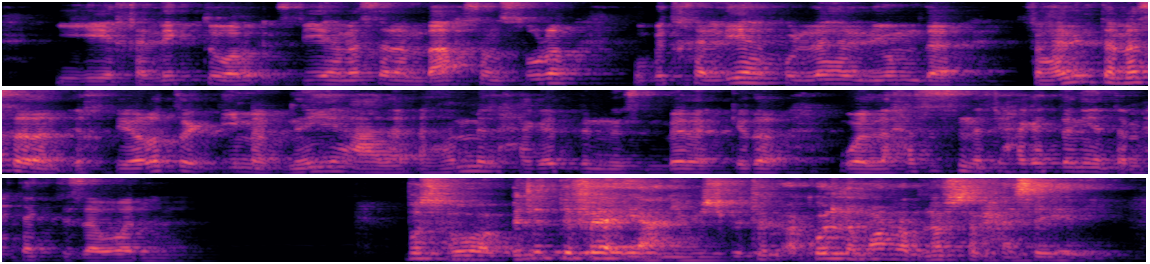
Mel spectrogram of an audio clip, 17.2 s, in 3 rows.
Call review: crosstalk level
none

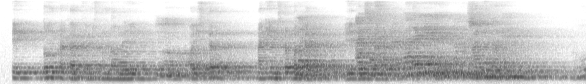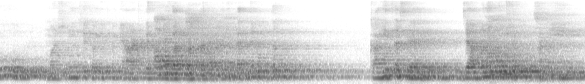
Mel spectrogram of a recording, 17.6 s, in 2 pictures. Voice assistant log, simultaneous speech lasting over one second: present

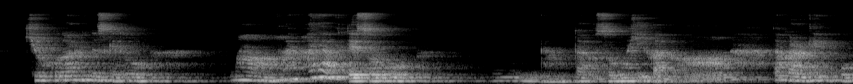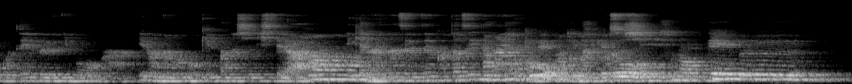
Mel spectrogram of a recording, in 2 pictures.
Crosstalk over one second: present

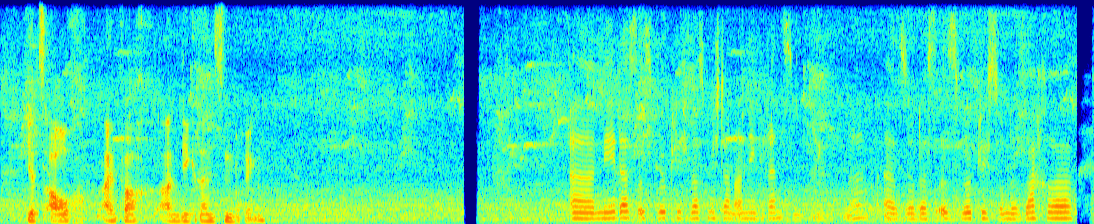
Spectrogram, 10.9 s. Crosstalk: none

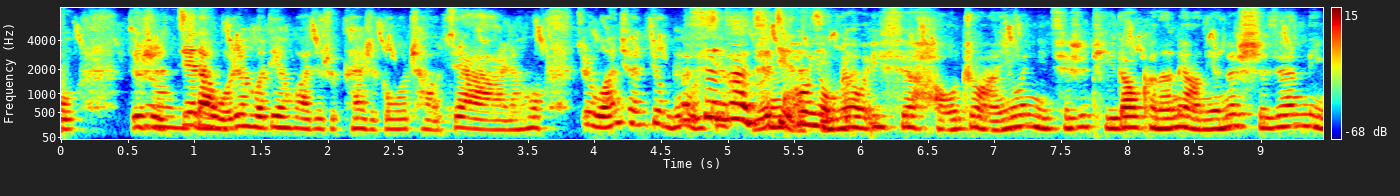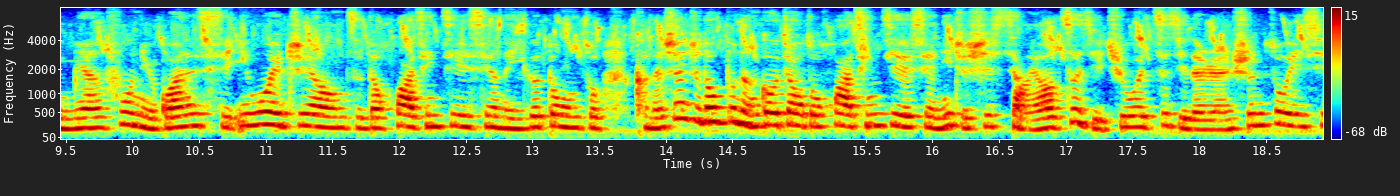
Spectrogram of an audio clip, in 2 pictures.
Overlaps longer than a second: present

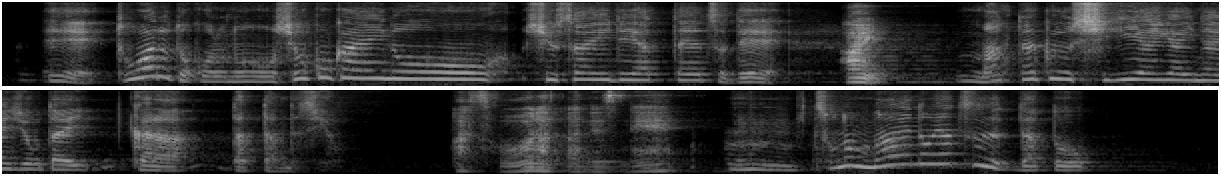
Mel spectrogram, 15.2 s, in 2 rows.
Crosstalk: none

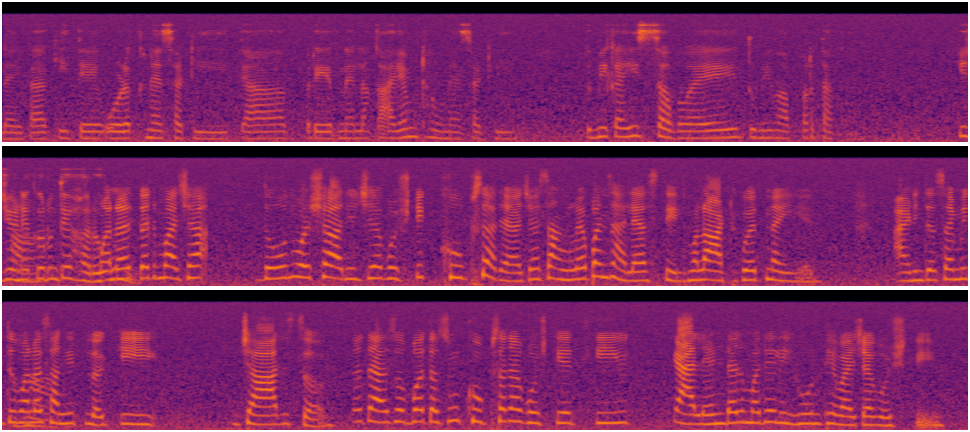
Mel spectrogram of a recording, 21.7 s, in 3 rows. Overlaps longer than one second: none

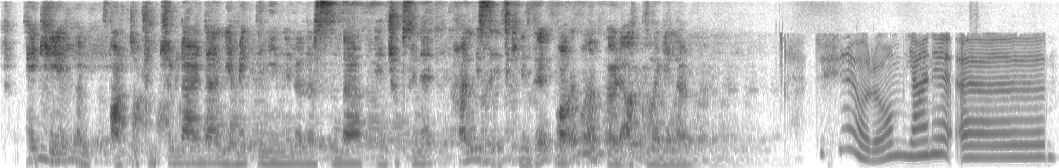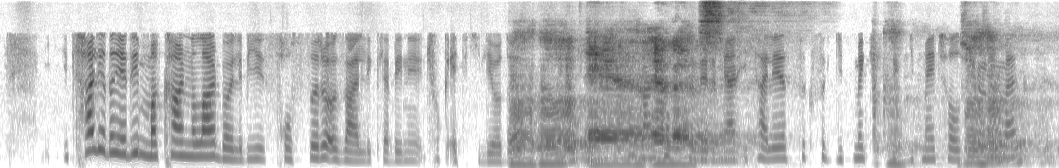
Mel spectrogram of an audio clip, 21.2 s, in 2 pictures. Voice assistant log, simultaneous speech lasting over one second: present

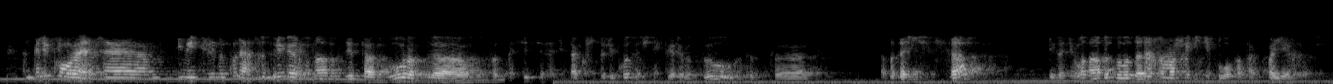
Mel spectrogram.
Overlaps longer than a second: none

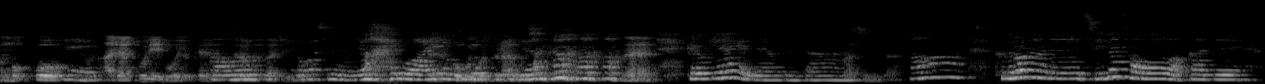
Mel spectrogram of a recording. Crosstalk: present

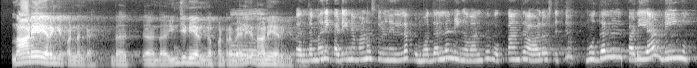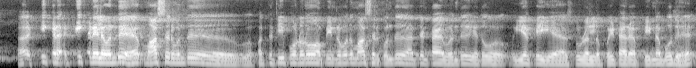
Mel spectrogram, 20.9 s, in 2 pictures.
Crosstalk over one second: none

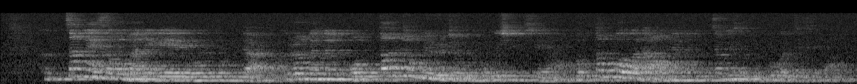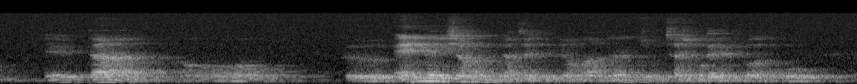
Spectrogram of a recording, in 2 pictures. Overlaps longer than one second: none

